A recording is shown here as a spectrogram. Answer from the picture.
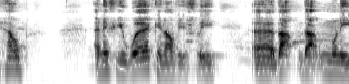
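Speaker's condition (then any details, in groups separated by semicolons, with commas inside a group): Spastic cerebral palsy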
